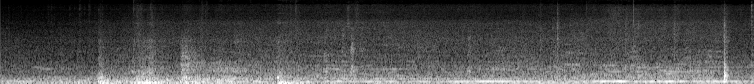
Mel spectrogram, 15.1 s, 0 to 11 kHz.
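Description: Ngong Ping 360 gondola cabin being carried through the terminal station: a steady low machinery hum, with knocks and clanks from the cabin's hanger and the station track a couple of seconds in and again around six seconds.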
